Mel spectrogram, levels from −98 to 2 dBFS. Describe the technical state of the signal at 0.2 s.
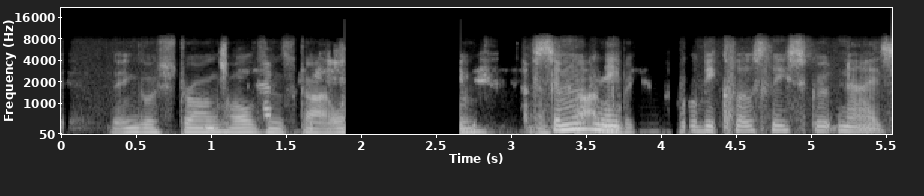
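Just before this moment, from 0.0 to 0.16 s, an echo leak is heard. The far end's echo canceller likely failed to fully remove its loudspeaker output from its microphone, so a faint copy of the speech returns about 0.29 s late, well below the direct sound.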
